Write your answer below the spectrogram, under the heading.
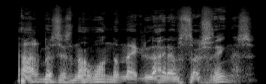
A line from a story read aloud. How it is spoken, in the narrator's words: he mumbled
